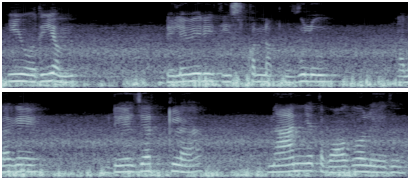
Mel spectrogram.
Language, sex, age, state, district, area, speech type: Telugu, female, 60+, Andhra Pradesh, Vizianagaram, rural, read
